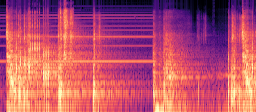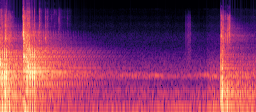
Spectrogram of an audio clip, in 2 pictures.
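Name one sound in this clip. Loud explosions boom and ring out in an echoing hall.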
